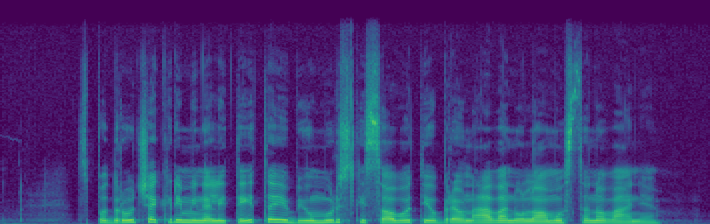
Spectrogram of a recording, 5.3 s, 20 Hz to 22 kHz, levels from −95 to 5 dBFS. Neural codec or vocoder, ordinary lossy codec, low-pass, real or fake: none; none; 19.8 kHz; real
